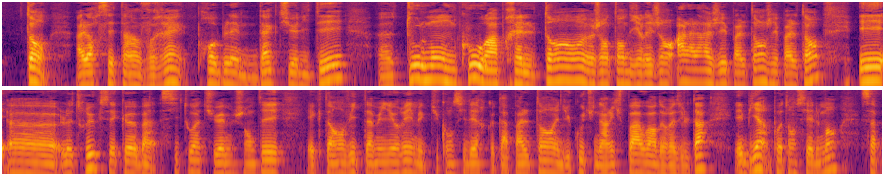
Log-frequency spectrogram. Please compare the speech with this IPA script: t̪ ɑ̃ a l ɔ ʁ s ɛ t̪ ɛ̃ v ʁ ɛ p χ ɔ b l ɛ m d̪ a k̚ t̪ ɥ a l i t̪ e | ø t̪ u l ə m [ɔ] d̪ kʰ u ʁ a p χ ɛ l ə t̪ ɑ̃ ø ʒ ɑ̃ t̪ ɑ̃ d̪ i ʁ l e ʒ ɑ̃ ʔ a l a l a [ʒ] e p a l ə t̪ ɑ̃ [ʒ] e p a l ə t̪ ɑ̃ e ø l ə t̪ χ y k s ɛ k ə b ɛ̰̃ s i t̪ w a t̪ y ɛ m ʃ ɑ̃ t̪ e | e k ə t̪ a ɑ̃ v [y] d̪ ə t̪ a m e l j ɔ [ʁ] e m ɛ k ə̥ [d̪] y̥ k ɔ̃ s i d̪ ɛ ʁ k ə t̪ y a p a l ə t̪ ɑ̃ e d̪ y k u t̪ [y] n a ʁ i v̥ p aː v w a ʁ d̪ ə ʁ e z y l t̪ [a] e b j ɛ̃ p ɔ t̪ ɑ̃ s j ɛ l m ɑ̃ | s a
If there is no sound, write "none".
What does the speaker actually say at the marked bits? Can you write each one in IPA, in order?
ɔ̃, ʒ, ʒ, i, ʁ, t̪, y, a

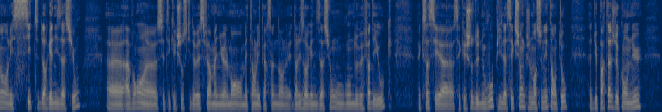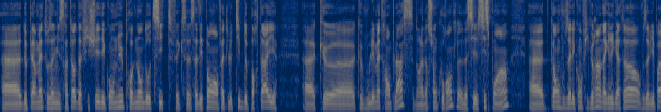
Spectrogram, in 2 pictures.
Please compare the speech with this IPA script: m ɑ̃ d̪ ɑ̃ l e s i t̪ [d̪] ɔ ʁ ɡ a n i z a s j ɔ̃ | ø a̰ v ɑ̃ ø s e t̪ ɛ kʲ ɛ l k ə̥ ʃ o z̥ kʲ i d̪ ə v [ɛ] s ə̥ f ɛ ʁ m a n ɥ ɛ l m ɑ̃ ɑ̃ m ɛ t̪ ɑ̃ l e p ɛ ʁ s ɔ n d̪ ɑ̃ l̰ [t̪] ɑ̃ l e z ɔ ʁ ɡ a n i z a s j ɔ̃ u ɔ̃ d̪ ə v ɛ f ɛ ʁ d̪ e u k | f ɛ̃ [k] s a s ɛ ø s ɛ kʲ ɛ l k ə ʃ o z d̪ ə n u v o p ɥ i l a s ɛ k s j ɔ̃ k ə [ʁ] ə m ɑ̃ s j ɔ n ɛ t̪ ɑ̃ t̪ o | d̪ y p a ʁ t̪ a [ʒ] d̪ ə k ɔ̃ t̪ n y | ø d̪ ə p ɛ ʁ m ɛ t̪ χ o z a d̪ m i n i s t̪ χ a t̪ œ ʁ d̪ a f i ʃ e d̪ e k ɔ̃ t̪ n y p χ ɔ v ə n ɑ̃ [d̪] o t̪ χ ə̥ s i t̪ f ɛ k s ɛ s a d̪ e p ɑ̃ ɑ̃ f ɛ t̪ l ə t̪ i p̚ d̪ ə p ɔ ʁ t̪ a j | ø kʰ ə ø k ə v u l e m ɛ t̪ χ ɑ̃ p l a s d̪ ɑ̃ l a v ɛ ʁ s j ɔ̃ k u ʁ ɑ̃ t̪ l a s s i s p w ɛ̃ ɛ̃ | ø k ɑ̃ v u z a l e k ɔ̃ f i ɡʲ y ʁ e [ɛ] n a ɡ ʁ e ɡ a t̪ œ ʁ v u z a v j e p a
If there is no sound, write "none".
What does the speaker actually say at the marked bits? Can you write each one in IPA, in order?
d̪, ɛ, d̪, k, ʒ, ʒ, d̪, ɛ̃

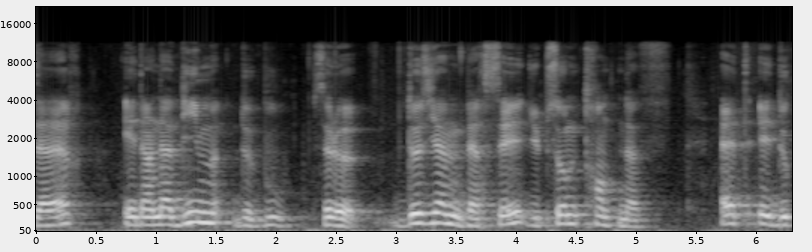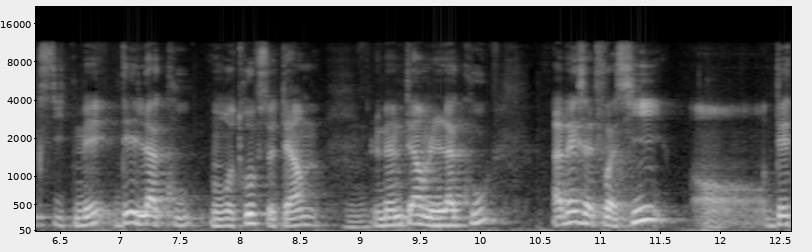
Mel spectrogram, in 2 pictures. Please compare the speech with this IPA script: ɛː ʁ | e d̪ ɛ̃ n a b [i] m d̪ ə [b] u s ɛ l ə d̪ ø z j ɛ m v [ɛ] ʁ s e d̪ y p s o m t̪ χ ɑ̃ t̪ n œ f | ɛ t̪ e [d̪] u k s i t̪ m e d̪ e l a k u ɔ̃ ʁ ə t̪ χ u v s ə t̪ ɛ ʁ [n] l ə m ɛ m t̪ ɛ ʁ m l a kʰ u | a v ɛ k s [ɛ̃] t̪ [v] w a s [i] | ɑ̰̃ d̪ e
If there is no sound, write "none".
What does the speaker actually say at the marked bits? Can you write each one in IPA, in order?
i, b, ɛ, d̪, m, ɛ, f, i

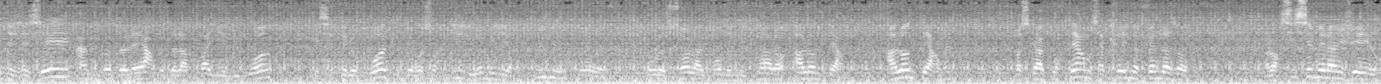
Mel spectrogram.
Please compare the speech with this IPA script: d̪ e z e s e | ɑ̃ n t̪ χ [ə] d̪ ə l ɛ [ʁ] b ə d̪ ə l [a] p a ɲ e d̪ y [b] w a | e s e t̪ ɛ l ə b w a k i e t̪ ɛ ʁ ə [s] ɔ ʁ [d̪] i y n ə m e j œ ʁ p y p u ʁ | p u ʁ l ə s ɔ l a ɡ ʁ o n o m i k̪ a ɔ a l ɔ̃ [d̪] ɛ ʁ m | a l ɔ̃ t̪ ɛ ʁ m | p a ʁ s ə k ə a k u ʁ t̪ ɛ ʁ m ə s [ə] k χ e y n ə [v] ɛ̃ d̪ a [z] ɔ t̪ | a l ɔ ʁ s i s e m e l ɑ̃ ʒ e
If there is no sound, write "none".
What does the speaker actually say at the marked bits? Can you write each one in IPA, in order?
ə, ʁ, a, b, s, t̪, t̪, a, f, z

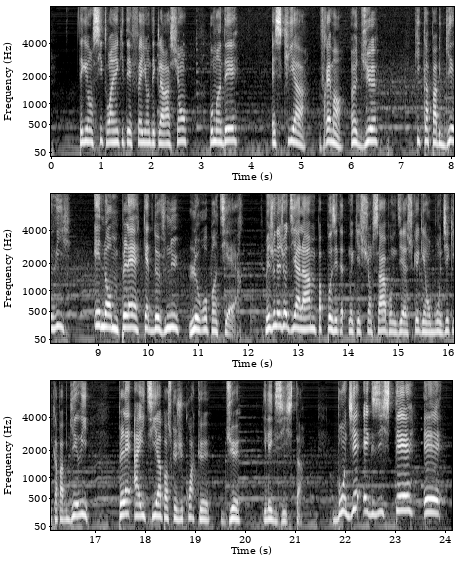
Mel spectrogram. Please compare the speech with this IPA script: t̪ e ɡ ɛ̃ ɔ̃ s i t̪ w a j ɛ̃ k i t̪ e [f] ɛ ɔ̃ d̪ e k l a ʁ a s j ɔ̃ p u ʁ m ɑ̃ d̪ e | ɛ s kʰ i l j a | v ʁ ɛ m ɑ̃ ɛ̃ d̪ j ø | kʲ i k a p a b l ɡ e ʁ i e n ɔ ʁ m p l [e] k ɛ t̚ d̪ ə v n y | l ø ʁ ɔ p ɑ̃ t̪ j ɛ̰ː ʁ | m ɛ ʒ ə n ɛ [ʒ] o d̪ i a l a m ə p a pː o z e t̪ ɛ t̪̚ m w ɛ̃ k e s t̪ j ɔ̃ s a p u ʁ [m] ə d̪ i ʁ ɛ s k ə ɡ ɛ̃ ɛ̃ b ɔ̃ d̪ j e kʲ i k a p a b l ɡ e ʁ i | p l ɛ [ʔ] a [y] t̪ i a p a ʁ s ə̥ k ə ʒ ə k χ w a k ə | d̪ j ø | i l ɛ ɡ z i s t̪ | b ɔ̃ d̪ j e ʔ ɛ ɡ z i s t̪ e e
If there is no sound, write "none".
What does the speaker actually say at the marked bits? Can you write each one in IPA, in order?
f, ɛ, ʒ, m, ʔ, i

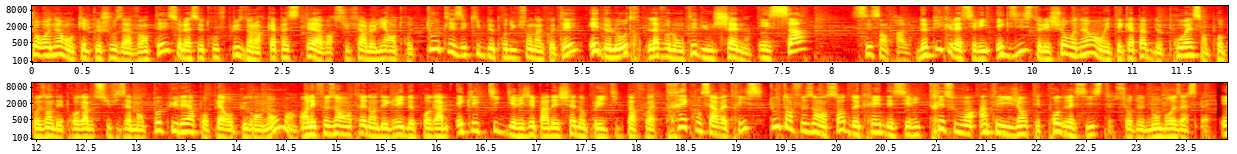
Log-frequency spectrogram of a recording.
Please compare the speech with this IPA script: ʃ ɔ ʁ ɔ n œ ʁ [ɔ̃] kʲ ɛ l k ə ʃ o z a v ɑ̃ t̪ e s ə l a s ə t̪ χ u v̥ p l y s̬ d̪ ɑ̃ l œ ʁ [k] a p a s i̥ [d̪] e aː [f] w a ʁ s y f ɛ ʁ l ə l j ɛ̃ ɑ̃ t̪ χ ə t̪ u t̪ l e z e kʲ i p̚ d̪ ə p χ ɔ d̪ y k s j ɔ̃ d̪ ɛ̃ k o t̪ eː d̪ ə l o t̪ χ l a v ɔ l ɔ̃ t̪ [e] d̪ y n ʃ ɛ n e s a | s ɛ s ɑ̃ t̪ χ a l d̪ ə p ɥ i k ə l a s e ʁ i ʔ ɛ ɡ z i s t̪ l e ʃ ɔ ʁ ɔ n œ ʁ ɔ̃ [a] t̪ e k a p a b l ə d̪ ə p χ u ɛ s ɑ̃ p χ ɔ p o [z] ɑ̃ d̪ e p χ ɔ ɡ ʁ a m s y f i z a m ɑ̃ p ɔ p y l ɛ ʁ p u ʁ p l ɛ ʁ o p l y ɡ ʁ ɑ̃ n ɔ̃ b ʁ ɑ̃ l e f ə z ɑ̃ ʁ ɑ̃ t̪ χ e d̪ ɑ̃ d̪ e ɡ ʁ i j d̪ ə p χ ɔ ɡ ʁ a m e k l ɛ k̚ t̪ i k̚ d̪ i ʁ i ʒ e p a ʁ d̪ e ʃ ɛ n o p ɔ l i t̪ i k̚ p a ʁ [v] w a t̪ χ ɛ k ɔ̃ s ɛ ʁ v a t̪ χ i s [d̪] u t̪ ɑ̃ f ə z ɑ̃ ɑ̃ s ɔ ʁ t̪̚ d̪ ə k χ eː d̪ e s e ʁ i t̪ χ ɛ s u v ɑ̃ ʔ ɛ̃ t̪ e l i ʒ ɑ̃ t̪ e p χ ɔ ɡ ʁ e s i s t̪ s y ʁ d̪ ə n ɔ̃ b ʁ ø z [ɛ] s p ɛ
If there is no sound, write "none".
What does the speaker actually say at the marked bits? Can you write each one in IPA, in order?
ɔ̃, k, t̪, v, e, e, z, f, t̪, a

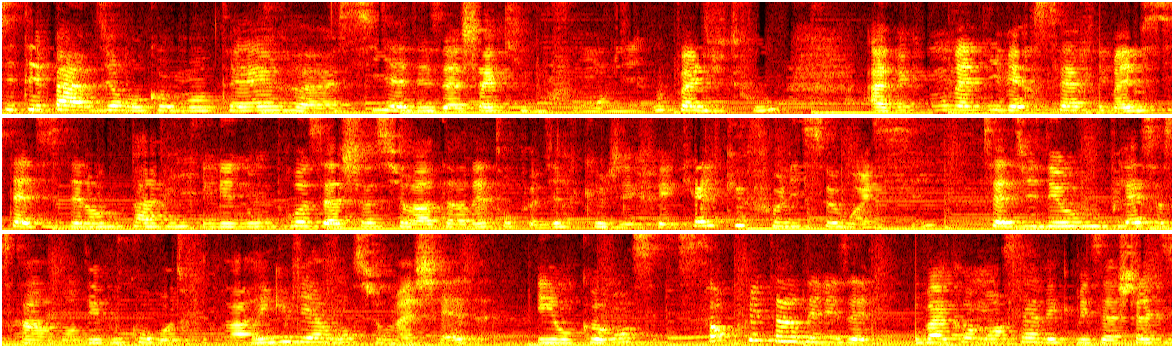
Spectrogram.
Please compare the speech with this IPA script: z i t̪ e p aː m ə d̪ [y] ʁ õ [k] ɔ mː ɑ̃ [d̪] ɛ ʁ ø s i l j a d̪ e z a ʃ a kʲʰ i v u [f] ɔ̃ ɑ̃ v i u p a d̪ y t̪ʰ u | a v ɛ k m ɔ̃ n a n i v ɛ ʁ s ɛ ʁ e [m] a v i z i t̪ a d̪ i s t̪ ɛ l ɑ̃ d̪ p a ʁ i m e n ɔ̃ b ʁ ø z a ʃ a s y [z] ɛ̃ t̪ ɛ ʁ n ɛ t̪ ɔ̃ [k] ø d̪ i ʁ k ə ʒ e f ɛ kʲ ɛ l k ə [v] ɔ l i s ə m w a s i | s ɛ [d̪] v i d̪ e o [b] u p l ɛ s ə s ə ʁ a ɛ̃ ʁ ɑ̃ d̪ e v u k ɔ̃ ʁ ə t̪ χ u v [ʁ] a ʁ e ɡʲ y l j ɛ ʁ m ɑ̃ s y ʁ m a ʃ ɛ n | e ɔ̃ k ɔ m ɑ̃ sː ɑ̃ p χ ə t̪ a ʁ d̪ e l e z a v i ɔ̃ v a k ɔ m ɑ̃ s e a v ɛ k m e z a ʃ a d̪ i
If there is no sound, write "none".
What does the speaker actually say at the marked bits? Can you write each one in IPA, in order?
i, k, t̪, f, m, ʁ, p, f, t̪, v, ʁ

